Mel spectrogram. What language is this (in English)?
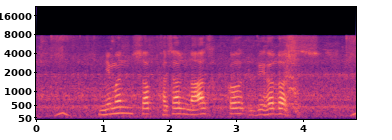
Bhojpuri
